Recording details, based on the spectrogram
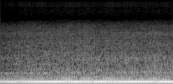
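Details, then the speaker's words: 2016 Suzuki GSX-S 1000F during a rebuild, tank and screen refitted, starting right up and settling into a smooth, steady, even idle with no knocks or rattles; normal idle. "And let's start her up. Tires right up. Beautiful Suzuki 1000."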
